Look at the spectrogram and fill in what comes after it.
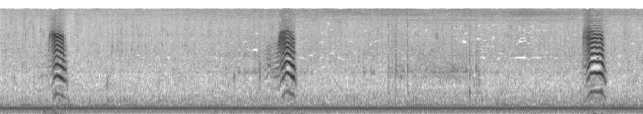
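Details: At night, a frog being eaten by a snake gives loud, harsh, nasal distress screams a few seconds apart over a steady electrical hum.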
